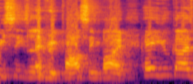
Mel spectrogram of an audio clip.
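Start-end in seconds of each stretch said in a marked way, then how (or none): 1.6-2.4 pitched-up mock Italian accent. Imagining a figure in the basement calling out: Italian accent. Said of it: "but in an Italian accent".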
